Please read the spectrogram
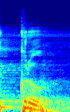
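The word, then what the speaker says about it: crew: सी आर यू ई इसे पढ़ेंगे क्रू, समझ आया बच्चों।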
